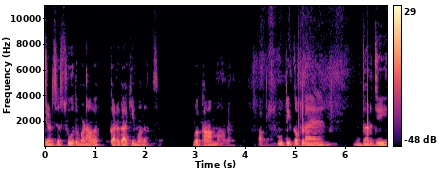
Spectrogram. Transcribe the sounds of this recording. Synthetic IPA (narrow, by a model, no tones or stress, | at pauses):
d͡ʒɪɽ̃sesuːt̪bɐɽ̃aːʋekɐɾɡakimɐd̪əd̪se | ʋəkaːmːaːʋe | ɐbsuːt̪ikɐpɽaɦɛ | d̪ɐɾd͡ʒiː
